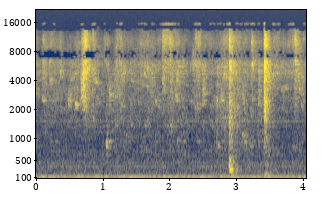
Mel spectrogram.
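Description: A steady low hum with a few faint light clicks and knocks of kitchen items being moved about.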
